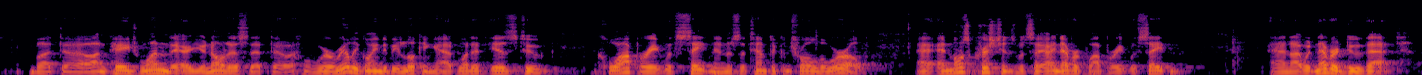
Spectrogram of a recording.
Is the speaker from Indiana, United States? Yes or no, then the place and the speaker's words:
no; Orlando, Florida, United States; And actually, I'm from Orlando, Florida, and love being here.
